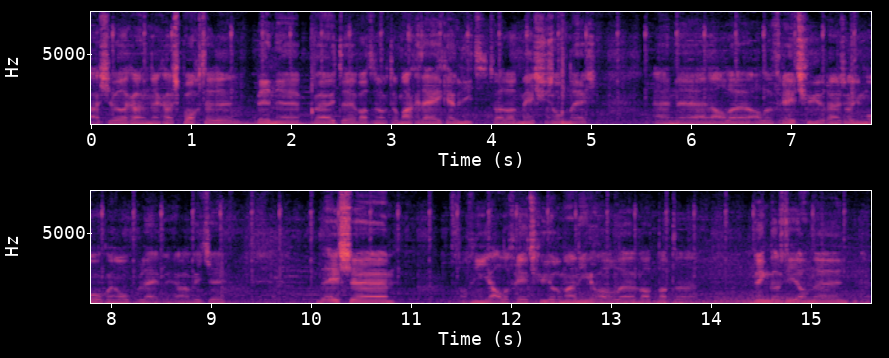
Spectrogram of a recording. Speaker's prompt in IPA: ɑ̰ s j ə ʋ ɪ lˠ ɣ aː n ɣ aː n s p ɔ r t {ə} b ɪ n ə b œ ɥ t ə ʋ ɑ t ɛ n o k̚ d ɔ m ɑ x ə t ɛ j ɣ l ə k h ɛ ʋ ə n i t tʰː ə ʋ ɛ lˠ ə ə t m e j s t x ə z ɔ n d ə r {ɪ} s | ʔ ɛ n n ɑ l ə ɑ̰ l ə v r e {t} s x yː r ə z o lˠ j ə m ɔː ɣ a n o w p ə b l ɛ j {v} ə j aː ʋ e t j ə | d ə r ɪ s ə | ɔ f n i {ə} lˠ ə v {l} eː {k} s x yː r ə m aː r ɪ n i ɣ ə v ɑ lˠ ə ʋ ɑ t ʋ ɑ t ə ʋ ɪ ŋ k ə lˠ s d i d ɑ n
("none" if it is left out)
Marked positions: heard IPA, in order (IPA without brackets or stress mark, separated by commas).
ə, ɪ, t, v, ɑ, r, t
